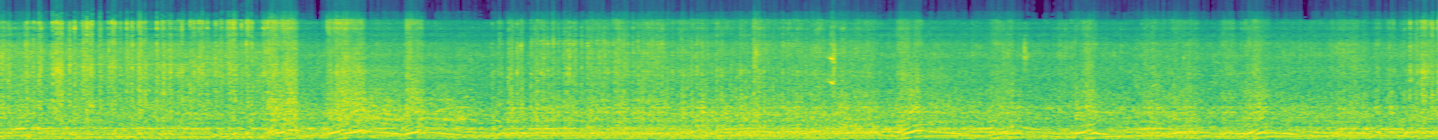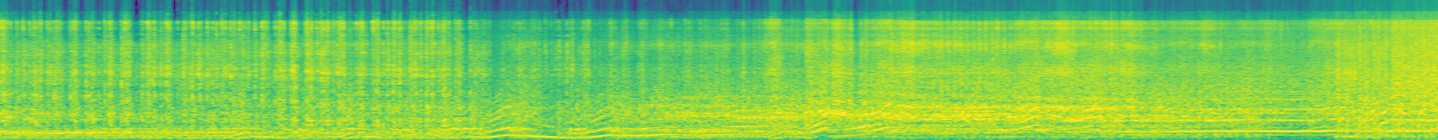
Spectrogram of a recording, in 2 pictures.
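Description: Drag-racing car engine running loudly at idle, with short throttle blips that send the pitch up and straight back down every few seconds. Near the end it settles into a steadier, higher-pitched drone.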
